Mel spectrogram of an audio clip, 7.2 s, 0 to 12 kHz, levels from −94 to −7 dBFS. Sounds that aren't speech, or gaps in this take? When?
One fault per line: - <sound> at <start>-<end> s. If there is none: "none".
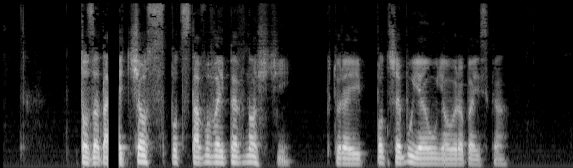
- dropout at 1.3-1.5 s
